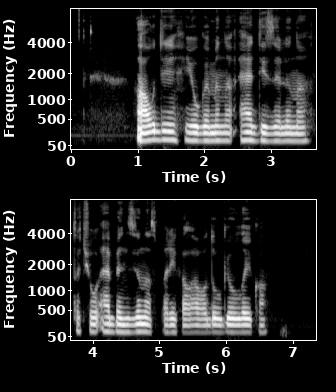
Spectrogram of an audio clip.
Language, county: Lithuanian, Vilnius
